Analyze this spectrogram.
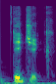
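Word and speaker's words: Van Dijk: it is good old Virgil Van Dyke or dig if you want to pronounce names like a weirdo basically because he's had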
